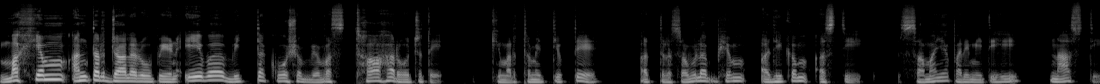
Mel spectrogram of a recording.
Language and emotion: Sanskrit, neutral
